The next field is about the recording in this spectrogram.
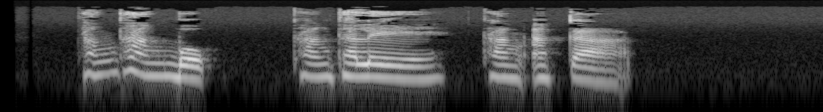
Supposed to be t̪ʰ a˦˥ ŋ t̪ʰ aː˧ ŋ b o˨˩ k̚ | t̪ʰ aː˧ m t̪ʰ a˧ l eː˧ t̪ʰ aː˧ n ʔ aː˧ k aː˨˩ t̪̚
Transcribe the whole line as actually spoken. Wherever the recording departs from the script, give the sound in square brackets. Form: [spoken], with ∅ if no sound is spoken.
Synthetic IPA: t̪ʰ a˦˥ ŋ t̪ʰ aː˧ ŋ b o˨˩ k̚ | t̪ʰ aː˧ [ŋ] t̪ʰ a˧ l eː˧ t̪ʰ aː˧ [ŋ] ʔ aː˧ k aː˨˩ t̪̚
